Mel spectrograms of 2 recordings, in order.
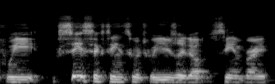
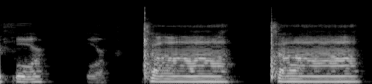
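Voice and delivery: held ta; 2 semitones higher, much slower than usual. Shown as a demonstration. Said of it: "we can count it".

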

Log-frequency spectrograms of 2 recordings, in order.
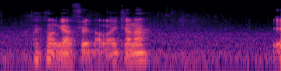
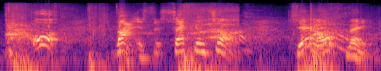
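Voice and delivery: high furious yell at the attacker; angry shout; 7 semitones higher, 6 dB louder than usual. Real, not acted. Gamer yells at an enemy hitting him, furious shout. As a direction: bark it out, fed up.

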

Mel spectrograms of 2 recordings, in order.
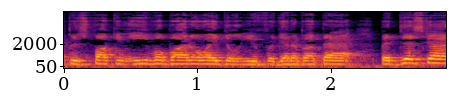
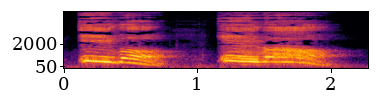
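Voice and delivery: hammed-up shout of evil, higher and louder; mock shout; 7 semitones higher, 8 dB louder, much slower than usual. Warning viewers off his rival, a hammed-up shout. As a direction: bellow evil twice in mock outrage.

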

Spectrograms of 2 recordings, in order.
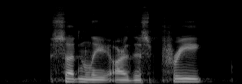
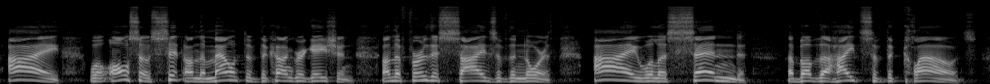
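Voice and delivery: preaching scripture; 4 semitones higher than usual. Acted. Preacher reading Isaiah aloud, building and declaiming. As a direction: proclaim the verses to the congregation. Reads Isaiah passage with force.

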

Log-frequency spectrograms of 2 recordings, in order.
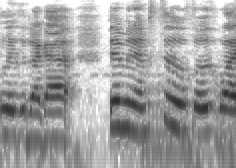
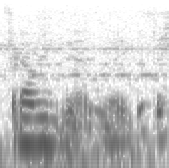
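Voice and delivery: whispered aside; 13 dB quieter, faster than usual. Real, not acted.

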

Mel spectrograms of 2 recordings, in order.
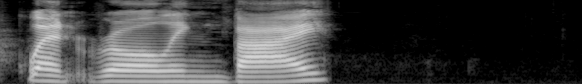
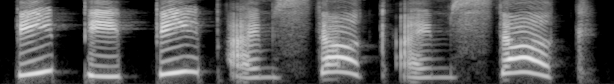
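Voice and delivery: desperate beeping; 10 semitones higher than usual. A narrator's reading. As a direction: honk for rescue, stuck tight. Stuck truck calls for help.

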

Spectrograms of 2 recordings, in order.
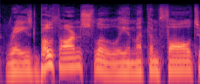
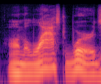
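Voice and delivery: usual speaking voice

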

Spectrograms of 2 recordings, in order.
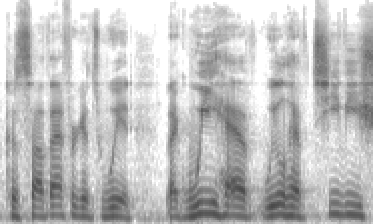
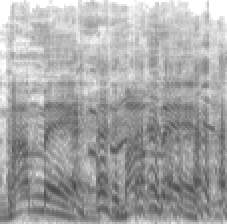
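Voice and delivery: cool Denzel; 6 semitones higher, much slower than usual. Retold or imitated. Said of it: "instead of being like".

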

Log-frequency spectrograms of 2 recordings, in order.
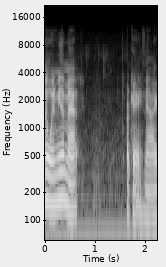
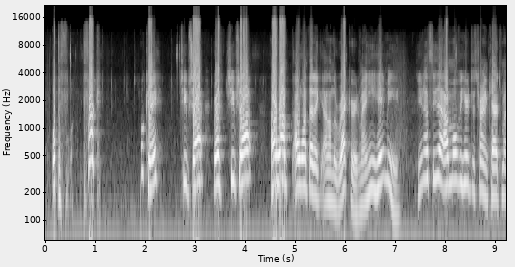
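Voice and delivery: much higher and louder, yelling at the ref; outraged protest; 9 semitones higher, 6 dB louder than usual. Real, not acted. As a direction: complain furiously to the referee about the cheap shot. Protests cheap shot to ref.

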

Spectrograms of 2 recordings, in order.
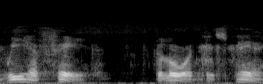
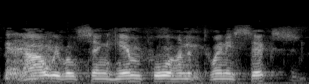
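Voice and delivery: preaching; 4 semitones higher than usual. Acted. Villain recites his sermon.

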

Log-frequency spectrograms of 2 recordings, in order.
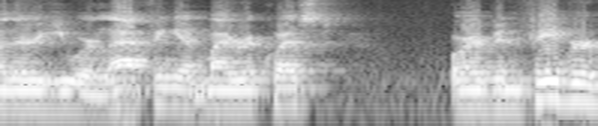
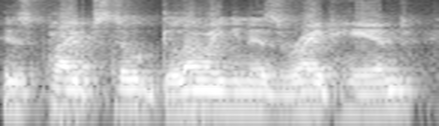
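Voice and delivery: usual speaking voice

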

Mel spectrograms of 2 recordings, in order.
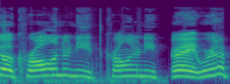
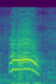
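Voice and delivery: high, louder fright scream; 12 semitones higher, 13 dB louder than usual. Real, not acted. Player surprised by a threat, screaming. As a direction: shriek in fright. Scared in horror game.

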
